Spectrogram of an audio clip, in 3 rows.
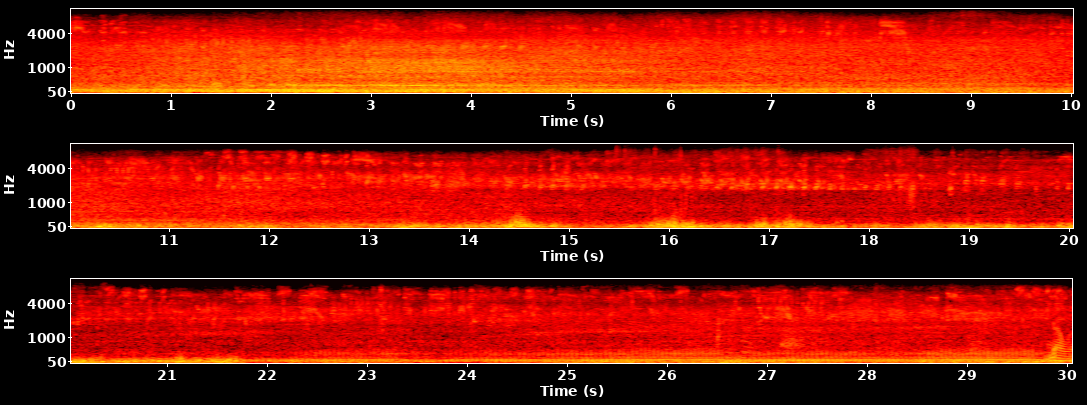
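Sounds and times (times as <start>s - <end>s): small birds chirping: 5.3s - 30.0s
low rumbles: 24.5s - 30.0s.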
